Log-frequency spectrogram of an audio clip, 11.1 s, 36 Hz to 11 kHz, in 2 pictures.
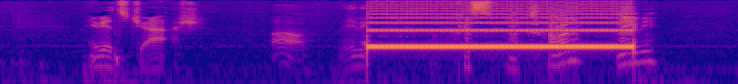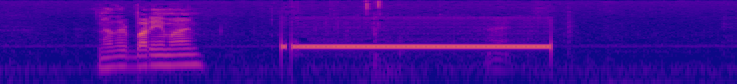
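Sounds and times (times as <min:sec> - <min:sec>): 
speech: 0:00.7 - 0:05.0, 0:06.3 - 0:07.2
electronic ringing tone of a phone call being placed: 0:02.8 - 0:04.8, 0:07.7 - 0:09.7.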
